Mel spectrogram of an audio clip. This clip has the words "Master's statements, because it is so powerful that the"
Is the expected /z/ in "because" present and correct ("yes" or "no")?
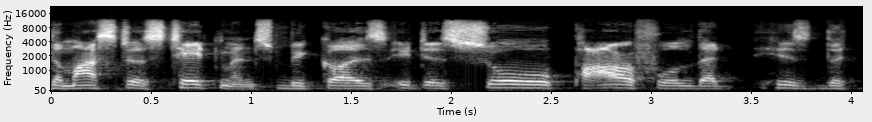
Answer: yes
